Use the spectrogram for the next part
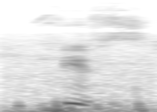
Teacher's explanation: The careful pronunciation is fifths, but most speakers say fifths. The sound theta is dropped because it is difficult to pronounce two fricative sounds, F and theta, next to each other. This change makes the word easier and faster to pronounce. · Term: dissimilation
